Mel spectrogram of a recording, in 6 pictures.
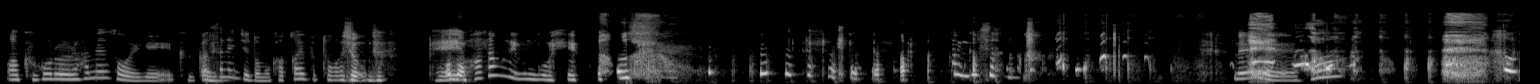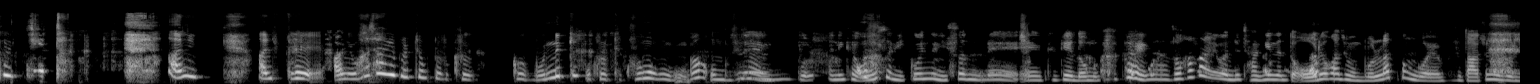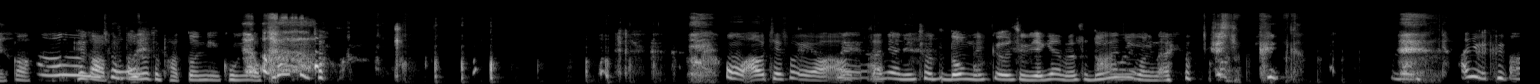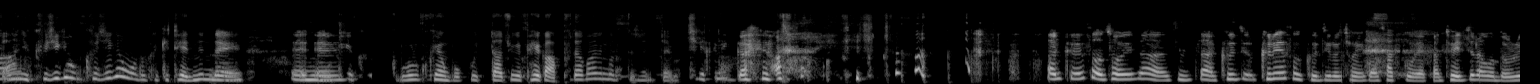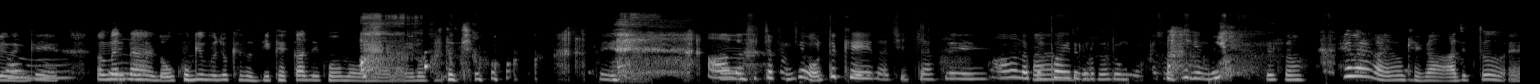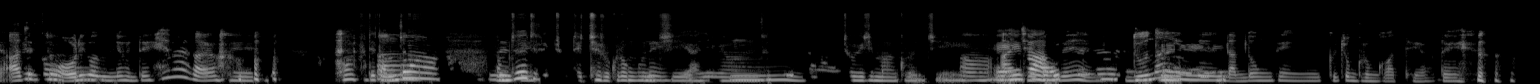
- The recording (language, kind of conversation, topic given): Korean, unstructured, 가족 모임에서 가장 재미있었던 에피소드는 무엇인가요?
- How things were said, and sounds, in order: laughing while speaking: "가지고는"; laughing while speaking: "거에요"; laugh; other noise; laugh; laughing while speaking: "아 아 나 미치겠다. 아니"; laugh; laughing while speaking: "한국 사람"; laugh; tapping; laugh; laugh; laughing while speaking: "가까이 가서"; laughing while speaking: "어"; unintelligible speech; laugh; laughing while speaking: "아, 나 정말"; laughing while speaking: "프라이팬 자국이"; laugh; laugh; other background noise; laughing while speaking: "그니 그니까"; laughing while speaking: "나요"; laugh; distorted speech; laughing while speaking: "그니까요"; laugh; laughing while speaking: "이게 진짜로"; laugh; laugh; laughing while speaking: "이러거든요"; laugh; sniff; laugh; laughing while speaking: "미치겠네"; laugh; laugh; unintelligible speech; laugh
